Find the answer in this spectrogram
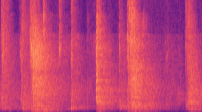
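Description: Taekwondo kicks smacking hand-held paddle kick targets, about seven sharp slaps at uneven spacing, each with a short echo off the hall's walls.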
